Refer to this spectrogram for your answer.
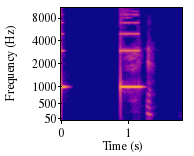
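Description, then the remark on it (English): A brief electronic blip, then a clear, steady beep lasting about a third of a second, ending in a short, low popping burst. No voices; silence fills the gaps. “Well, don't let that just beep you out of anything,”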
